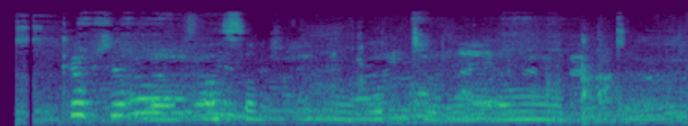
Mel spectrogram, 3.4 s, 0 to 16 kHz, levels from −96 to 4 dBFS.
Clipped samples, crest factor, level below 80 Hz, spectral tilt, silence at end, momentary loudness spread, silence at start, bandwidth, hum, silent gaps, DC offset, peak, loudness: under 0.1%; 18 dB; -74 dBFS; -4.5 dB/octave; 0 s; 9 LU; 0.05 s; 11.5 kHz; none; none; under 0.1%; -16 dBFS; -33 LUFS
